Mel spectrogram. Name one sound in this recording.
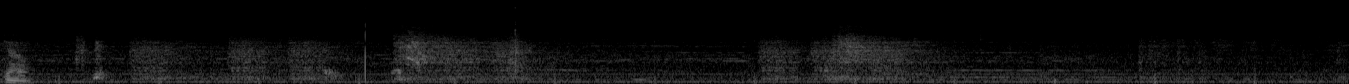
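Video game gunfire and effects play through a television speaker in a small room.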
